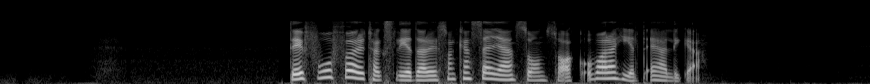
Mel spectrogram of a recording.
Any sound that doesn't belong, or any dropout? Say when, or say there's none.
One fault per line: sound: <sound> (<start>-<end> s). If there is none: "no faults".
no faults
